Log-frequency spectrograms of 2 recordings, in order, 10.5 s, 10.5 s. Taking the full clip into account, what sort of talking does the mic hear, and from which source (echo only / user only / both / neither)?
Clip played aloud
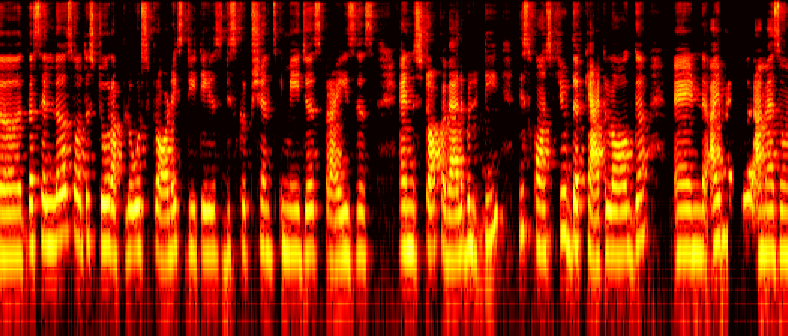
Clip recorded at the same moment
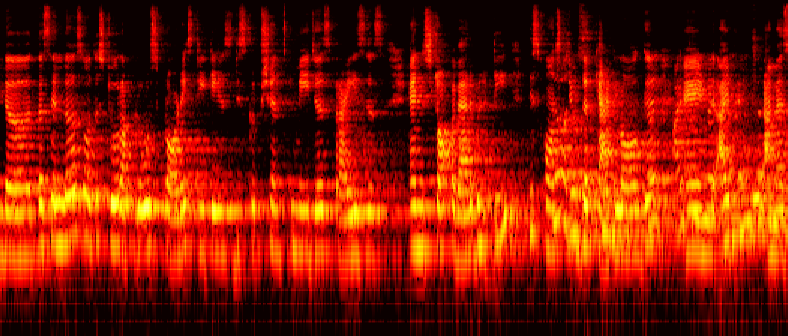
both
